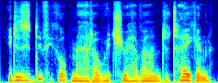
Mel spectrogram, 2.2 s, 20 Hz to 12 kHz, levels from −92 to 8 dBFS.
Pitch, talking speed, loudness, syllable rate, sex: 115 Hz, 245 wpm, -17 LUFS, 7.3 syllables/s, male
